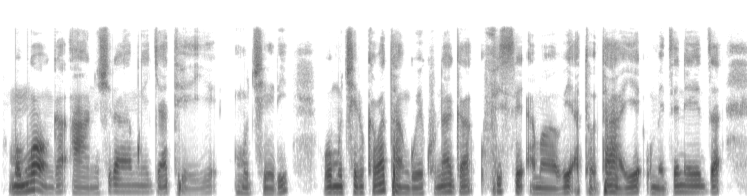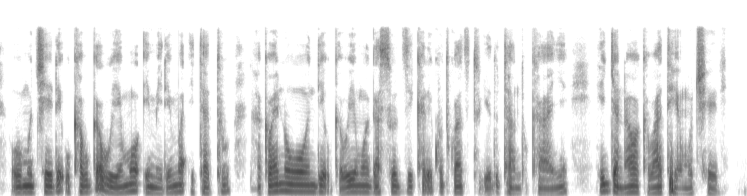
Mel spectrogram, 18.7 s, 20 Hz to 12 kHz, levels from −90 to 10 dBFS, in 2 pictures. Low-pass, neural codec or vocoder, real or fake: 7.2 kHz; none; real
